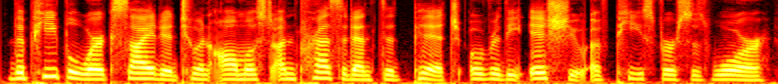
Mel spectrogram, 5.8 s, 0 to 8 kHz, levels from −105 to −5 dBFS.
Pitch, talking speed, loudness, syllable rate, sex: 175 Hz, 165 wpm, -18 LUFS, 5.2 syllables/s, female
